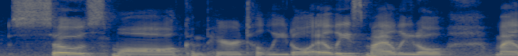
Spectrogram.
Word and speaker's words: Lidl: you did on lidl lidl it's pronounced legal not lytle it rhymes with needle and that's on their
